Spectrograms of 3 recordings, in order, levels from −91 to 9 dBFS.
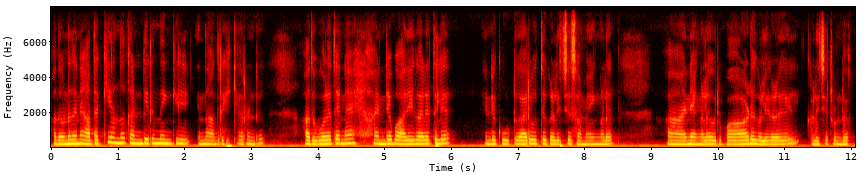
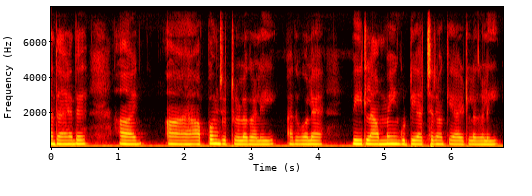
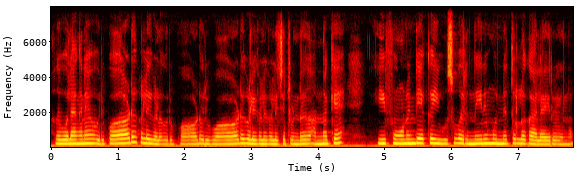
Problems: background sounds at intervals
